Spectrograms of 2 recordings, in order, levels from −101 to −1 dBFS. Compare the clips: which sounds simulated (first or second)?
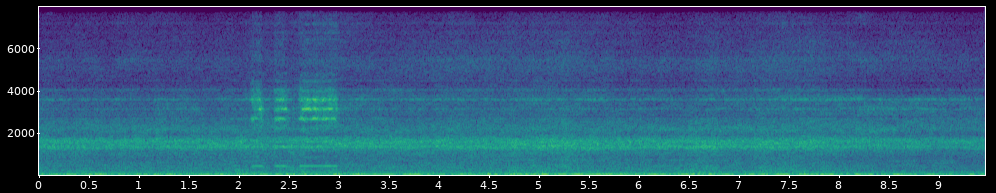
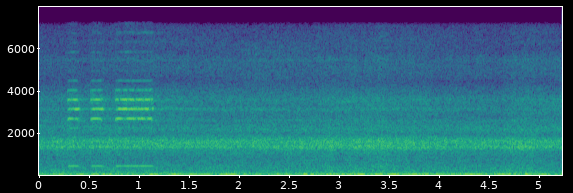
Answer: first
